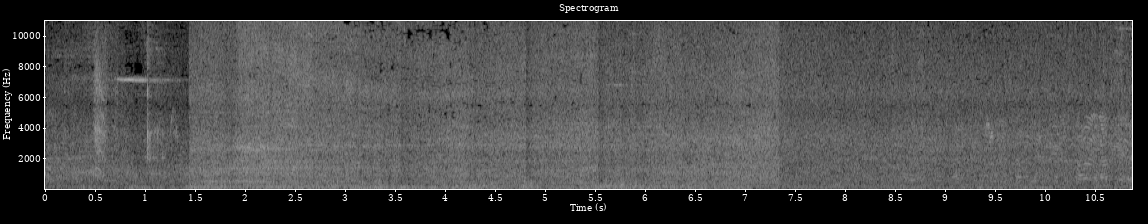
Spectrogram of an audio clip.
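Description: City street ambience: a steady hum of traffic noise, louder for a stretch from about one and a half to seven seconds in.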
